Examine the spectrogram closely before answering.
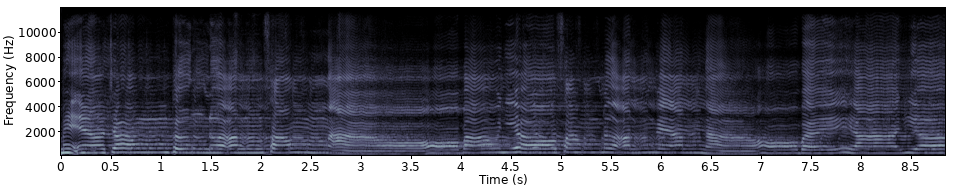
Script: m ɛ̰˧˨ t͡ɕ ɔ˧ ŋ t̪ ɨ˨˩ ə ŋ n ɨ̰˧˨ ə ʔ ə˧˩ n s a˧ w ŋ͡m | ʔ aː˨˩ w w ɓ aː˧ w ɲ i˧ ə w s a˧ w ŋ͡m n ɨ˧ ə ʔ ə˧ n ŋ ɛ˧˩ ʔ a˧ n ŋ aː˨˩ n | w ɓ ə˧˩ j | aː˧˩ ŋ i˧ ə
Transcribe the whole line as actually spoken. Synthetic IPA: m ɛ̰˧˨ t͡ɕ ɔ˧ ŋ t̪ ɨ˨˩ ə ŋ n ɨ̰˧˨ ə ʔ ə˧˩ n s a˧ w ŋ͡m | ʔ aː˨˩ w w ɓ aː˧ w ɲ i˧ ə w s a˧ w ŋ͡m n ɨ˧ ə ʔ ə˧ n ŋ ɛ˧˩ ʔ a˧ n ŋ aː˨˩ | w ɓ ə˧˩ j | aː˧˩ ɲ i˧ ə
